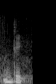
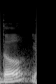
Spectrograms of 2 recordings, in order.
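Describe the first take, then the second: First: "the" as "dee"; "the" said "dee", as before a vowel; strong "the". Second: "the" as short "duh"; "the" clipped to "duh", as before a consonant; weak "the". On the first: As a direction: say "the" with a long ee. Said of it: "या फिर". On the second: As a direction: say "the" with a schwa. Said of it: "तो ये होता है". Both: Shown as a demonstration.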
